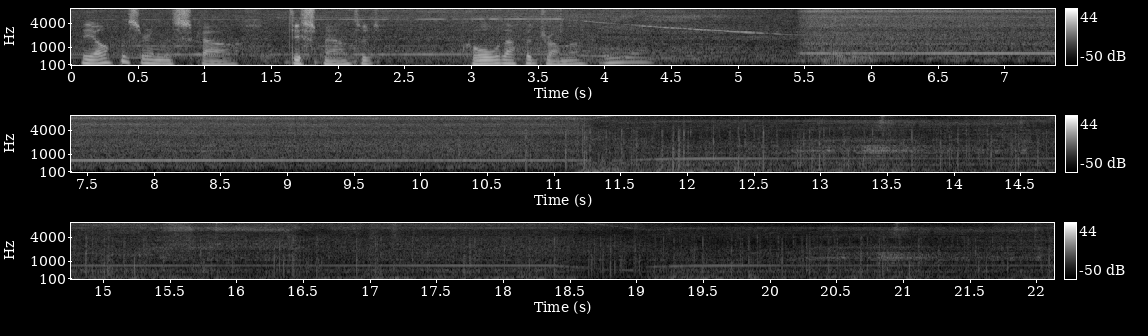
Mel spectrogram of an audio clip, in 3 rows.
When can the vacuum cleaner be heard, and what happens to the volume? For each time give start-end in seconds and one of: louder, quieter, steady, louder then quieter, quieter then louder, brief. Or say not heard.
0.0-22.0 quieter.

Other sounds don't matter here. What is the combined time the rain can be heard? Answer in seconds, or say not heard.
14 s.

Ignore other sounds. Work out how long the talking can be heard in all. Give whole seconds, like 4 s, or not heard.
4 s.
